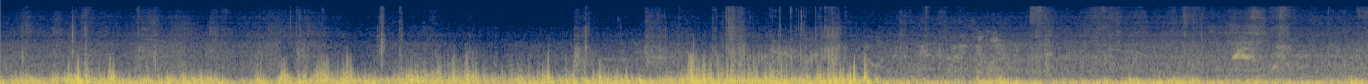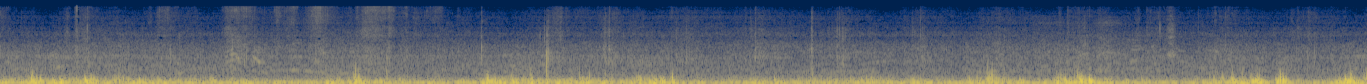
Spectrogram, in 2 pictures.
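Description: Wind buffeting the microphone: a low, gusty rumble that rises and falls throughout.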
